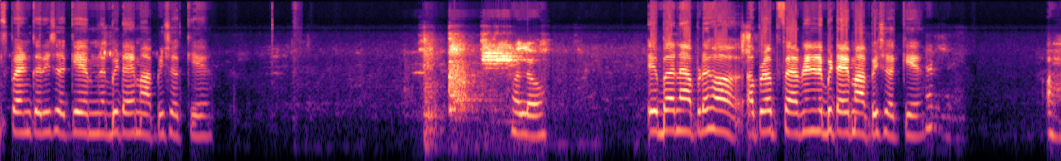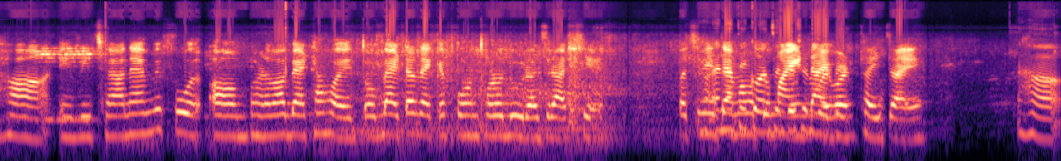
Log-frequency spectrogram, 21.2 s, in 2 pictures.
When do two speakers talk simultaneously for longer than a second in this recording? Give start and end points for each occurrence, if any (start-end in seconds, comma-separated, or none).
17.8-19.1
